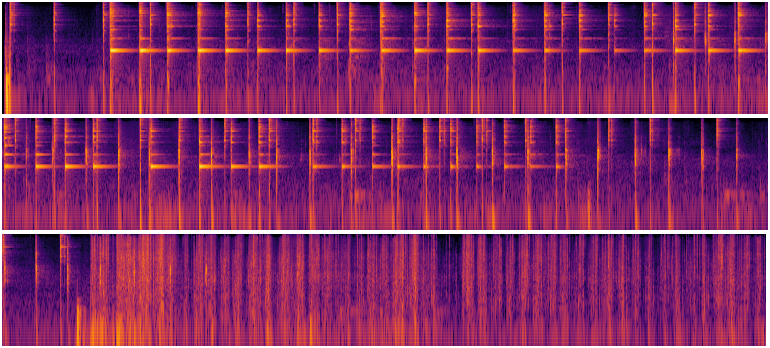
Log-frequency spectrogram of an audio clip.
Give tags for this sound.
France; messac; soundscape

